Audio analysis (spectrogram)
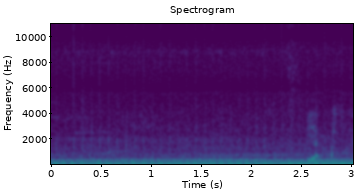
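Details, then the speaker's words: Newly installed Samsung fully automatic top-load washing machine on its high-speed spin: a low, steady drum rumble with a brief chirp and no knocking or scraping, and slight vibration only at a contact point. Normal spin cycle. "ఇక్కడ లైట్గా మనకైతే vibrate అయితే అవుతుంది అనమాట. ఇక్కడ మనం పట్టుకుంటే ఏమవుతలేదు."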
